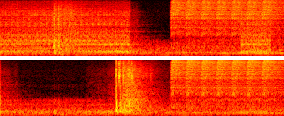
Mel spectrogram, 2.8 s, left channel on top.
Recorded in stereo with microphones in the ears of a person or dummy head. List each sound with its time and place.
1.7 s scissors: 5° left (ahead or behind), 2.5 m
